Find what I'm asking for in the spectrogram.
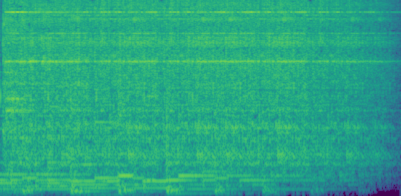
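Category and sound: signal or alarm, alarm clock ringing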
